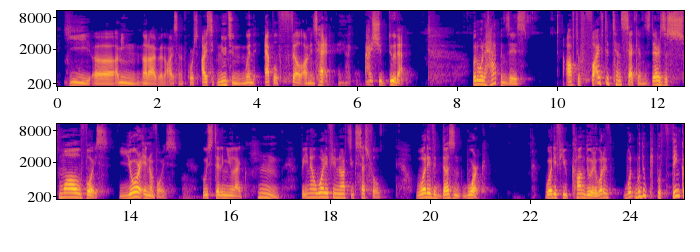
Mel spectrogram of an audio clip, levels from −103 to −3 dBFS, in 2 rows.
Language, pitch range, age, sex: English, 115-170 Hz, 30-49, male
